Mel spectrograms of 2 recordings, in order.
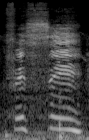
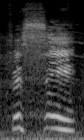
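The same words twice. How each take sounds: The two takes are said the same way.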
